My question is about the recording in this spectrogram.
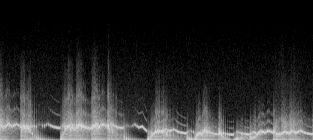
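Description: Atomosynth Asterion analog synthesizer playing a fast, repeating sequenced bass line through two filters in series, with no effects. Each note has a resonant squelch that falls as the envelope generators sweep the filter cutoff. About halfway through, the resonant peak shifts lower as the knobs are turned.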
